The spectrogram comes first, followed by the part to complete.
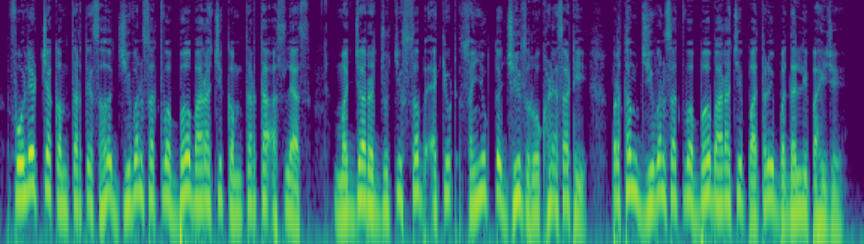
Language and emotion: Marathi, neutral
